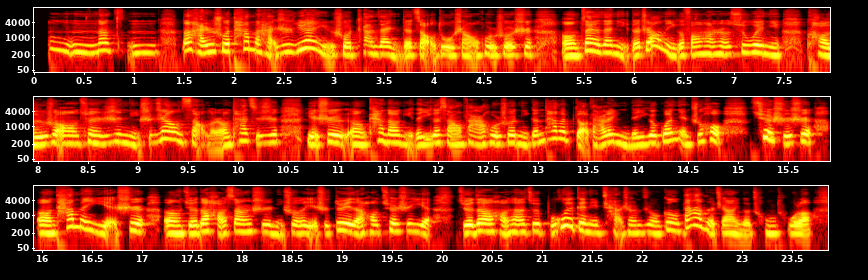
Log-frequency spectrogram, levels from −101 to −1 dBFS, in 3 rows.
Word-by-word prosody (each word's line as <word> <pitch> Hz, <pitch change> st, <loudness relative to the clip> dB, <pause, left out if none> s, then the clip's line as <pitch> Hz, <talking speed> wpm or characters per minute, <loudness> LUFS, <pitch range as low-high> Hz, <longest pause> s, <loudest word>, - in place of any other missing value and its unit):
嗯 325 Hz, -7 st, -7 dB, 0.2 s
嗯。 -, -, -6 dB
那， 310 Hz, +1 st, +1 dB, 0.2 s
嗯， 250 Hz, +2 st, -8 dB, 0.2 s
那 315 Hz, -, +3 dB
还 255 Hz, -7 st, +2 dB
是 270 Hz, -, +3 dB
说 290 Hz, +1 st, +5 dB
他 360 Hz, +4 st, -3 dB
们 305 Hz, -4 st, -2 dB
还 225 Hz, -6 st, -3 dB
是 265 Hz, +5 st, -4 dB
愿 365 Hz, 0 st, +3 dB
意 235 Hz, -, -4 dB
说 215 Hz, -, +1 dB
站 230 Hz, +3 st, -6 dB
在 225 Hz, -1 st, +2 dB
你 195 Hz, -, -5 dB
的 -, -, 0 dB
角 210 Hz, 0 st, 0 dB
度 215 Hz, -2 st, 0 dB
上， 205 Hz, +1 st, -4 dB
或 225 Hz, -, -1 dB
者 -, -, 0 dB
说 205 Hz, -, 0 dB
是， 215 Hz, 0 st, -2 dB, 0.3 s
呃， 195 Hz, +1 st, +4 dB
站 305 Hz, +5 st, +5 dB
在 260 Hz, -1 st, +3 dB
你 220 Hz, -5 st, -5 dB
的 200 Hz, -, +1 dB
这 330 Hz, -, +4 dB
样 425 Hz, -, +1 dB
的 275 Hz, -, -4 dB
一 200 Hz, -, -2 dB
个 200 Hz, -, 0 dB
方 215 Hz, +2 st, -3 dB
向 230 Hz, -1 st, -3 dB
上 220 Hz, -1 st, -1 dB
去 240 Hz, +4 st, -5 dB
为 255 Hz, 0 st, +4 dB
你 210 Hz, -3 st, -4 dB, 0.2 s
考 210 Hz, -2 st, -1 dB
虑 195 Hz, +2 st, +4 dB
说， 235 Hz, +2 st, +2 dB
哦， 220 Hz, -1 st, 0 dB
确 245 Hz, +3 st, 0 dB
实 215 Hz, -, -5 dB
是 255 Hz, -, -4 dB
你 215 Hz, -5 st, -5 dB
是 -, -, -9 dB
这 245 Hz, -, -6 dB
样 320 Hz, -4 st, +3 dB
想 240 Hz, -1 st, -6 dB
的。 -, -, -7 dB
然 -, -, -1 dB
后 190 Hz, -, -1 dB
他 275 Hz, +6 st, -4 dB
其 245 Hz, -5 st, -5 dB
实 240 Hz, +2 st, -1 dB, 0.2 s
也 -, -, +2 dB
是， 465 Hz, -3 st, +4 dB
呃， 210 Hz, -2 st, +1 dB
看 280 Hz, +8 st, -5 dB
到 235 Hz, -1 st, +3 dB
你 215 Hz, -1 st, -8 dB
的 190 Hz, -, -1 dB
一 -, -, -3 dB
个 230 Hz, -, +2 dB
想 100 Hz, -, -3 dB
法， 195 Hz, -, -5 dB
或 230 Hz, -, -2 dB
者 -, -, +1 dB
说 235 Hz, +2 st, +1 dB
你 210 Hz, -4 st, -5 dB
跟 225 Hz, +6 st, -2 dB
他 340 Hz, +4 st, -3 dB
们 330 Hz, -1 st, +2 dB
表 -, -, +2 dB
达 195 Hz, -, -5 dB
了 235 Hz, -, +3 dB
你 235 Hz, -5 st, -3 dB
的 180 Hz, 0 st, -3 dB
一 195 Hz, -, -3 dB
个 230 Hz, -, +4 dB
观 270 Hz, +5 st, +3 dB
点 290 Hz, -, -4 dB
之 245 Hz, +5 st, -3 dB
后， 285 Hz, +2 st, +3 dB, 0.3 s
确 340 Hz, -5 st, +5 dB
实 425 Hz, +9 st, +1 dB
是， 260 Hz, -, +2 dB, 0.2 s
呃， 210 Hz, -1 st, +5 dB
他 345 Hz, -, 0 dB
们 300 Hz, -9 st, -1 dB
也 200 Hz, -, 0 dB
是， 245 Hz, -3 st, +2 dB, 0.2 s
呃， 205 Hz, -1 st, +4 dB
觉 200 Hz, 0 st, +1 dB
得 240 Hz, -, +7 dB
好 200 Hz, -6 st, -2 dB
像 235 Hz, +1 st, -1 dB
是 225 Hz, -2 st, -2 dB
你 195 Hz, 0 st, -7 dB
说 215 Hz, -, -2 dB
的 205 Hz, -, 0 dB
也 -, -, -2 dB
是 200 Hz, -, -7 dB
对 250 Hz, +2 st, +5 dB
的， -, -, +5 dB
然 180 Hz, -, +1 dB
后 220 Hz, 0 st, -3 dB
确 240 Hz, +3 st, +1 dB
实 245 Hz, 0 st, -5 dB
也 220 Hz, -, +1 dB, 0.2 s
觉 215 Hz, 0 st, +6 dB
得 245 Hz, 0 st, +6 dB
好 220 Hz, -4 st, -3 dB
像 225 Hz, +1 st, 0 dB
就 240 Hz, +1 st, 0 dB
不 235 Hz, -, -4 dB
会 395 Hz, +2 st, +4 dB
跟 260 Hz, -6 st, +2 dB
你 215 Hz, -, -4 dB
产 205 Hz, -, -9 dB
生 210 Hz, 0 st, -7 dB
这 220 Hz, -, -7 dB
种 200 Hz, -, -3 dB
更 260 Hz, +3 st, -1 dB
大 335 Hz, -, 0 dB
的 -, -, -1 dB
这 -, -, -4 dB
样 105 Hz, -, -1 dB
一 -, -, -7 dB
个 85 Hz, -1 st, -4 dB
冲 200 Hz, -2 st, -7 dB
突 200 Hz, -, -5 dB
了。 100 Hz, -, +3 dB
230 Hz, 345 characters per minute, -23 LUFS, 210-265 Hz, 0.3 s, 得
